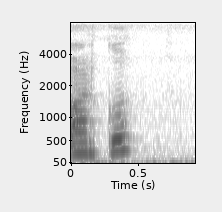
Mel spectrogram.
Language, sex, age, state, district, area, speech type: Nepali, female, 45-60, West Bengal, Kalimpong, rural, read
